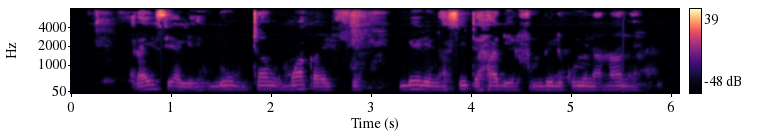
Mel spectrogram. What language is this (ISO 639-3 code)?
swa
